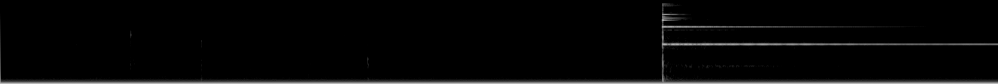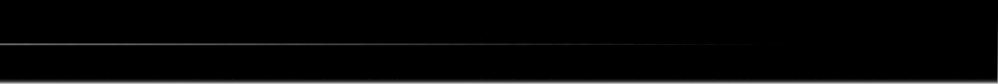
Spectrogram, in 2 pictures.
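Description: A gong is struck once after a stretch of silence to close a meditation practice, its bright, high ring sustaining for many seconds and slowly fading away until everything is quiet again.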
